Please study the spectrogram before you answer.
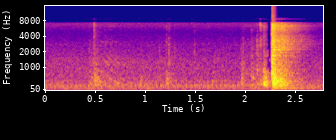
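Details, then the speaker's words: BMW Z3 (E36) power window, driver reaching the console buttons with the door panel off: faint scraping then a sharp loud crack as the glass pin pops out of its slider runner bushing and track; window regulator snapping. "she's just jamming up hard oh i see what's going on she's come out of the track i think right here"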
